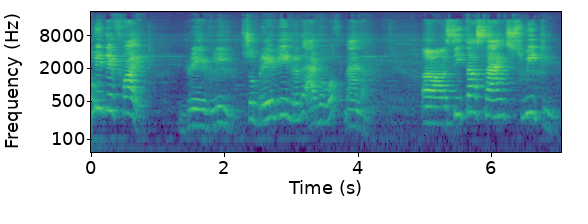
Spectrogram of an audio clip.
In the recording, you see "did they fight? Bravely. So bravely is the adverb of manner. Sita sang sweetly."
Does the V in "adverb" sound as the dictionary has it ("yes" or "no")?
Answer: no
